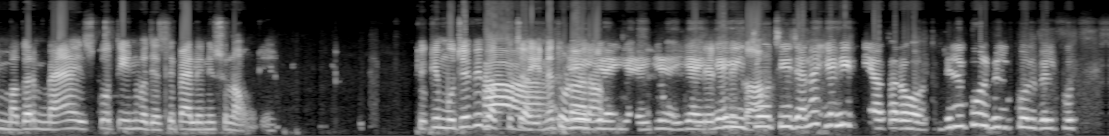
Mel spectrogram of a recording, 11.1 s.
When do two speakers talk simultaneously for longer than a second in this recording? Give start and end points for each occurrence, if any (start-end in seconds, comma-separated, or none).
4.9-6.2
